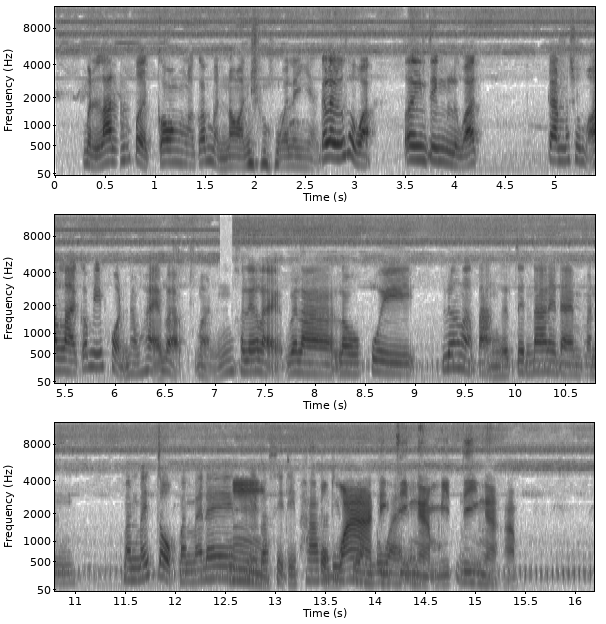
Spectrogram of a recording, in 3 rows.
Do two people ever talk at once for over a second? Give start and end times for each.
13.4-15.0

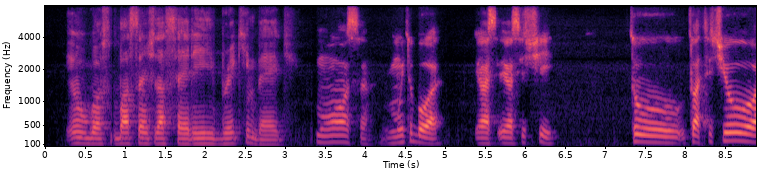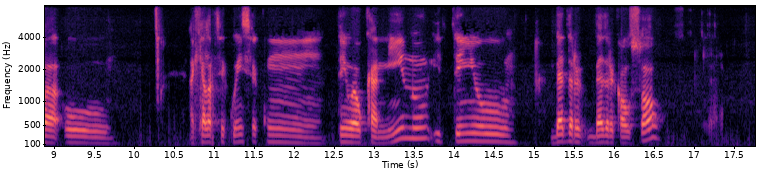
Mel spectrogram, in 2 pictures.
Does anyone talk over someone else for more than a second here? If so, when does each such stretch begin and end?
none

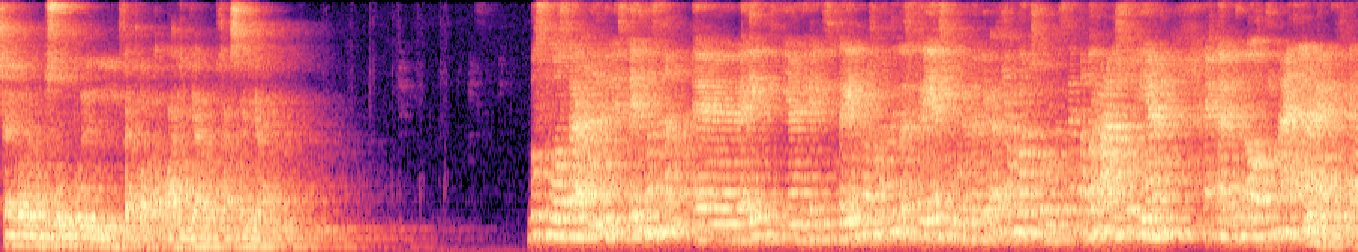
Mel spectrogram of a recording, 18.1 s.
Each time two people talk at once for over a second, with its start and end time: none

